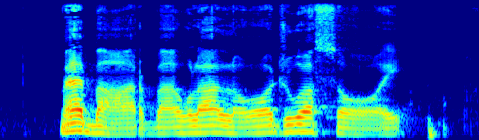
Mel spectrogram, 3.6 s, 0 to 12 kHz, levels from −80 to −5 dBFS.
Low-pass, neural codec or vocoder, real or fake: 10.8 kHz; none; real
